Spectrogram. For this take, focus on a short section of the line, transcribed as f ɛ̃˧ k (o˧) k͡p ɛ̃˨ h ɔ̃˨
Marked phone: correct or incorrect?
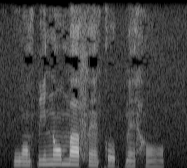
incorrect: o˨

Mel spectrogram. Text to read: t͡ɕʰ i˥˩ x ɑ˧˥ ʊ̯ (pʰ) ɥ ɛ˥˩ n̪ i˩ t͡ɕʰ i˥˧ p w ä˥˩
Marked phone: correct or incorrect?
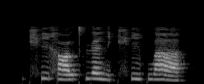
incorrect: t̪ʰ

